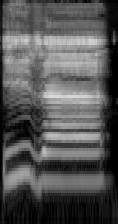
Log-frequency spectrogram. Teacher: ذال کو نرمی سے پڑھیں گے اور الف مدہ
